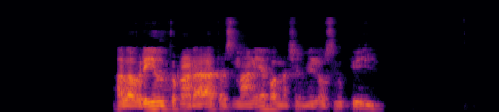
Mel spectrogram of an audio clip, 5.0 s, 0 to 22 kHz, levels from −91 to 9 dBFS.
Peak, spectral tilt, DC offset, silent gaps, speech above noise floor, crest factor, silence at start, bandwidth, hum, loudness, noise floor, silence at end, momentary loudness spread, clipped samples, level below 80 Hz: -6 dBFS; -5.5 dB/octave; under 0.1%; none; over 64 dB; 22 dB; 1.15 s; 11.5 kHz; none; -26 LUFS; under -90 dBFS; 1.2 s; 15 LU; under 0.1%; -78 dBFS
